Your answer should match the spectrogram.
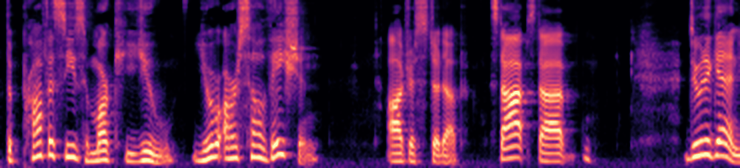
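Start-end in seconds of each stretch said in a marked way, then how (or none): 0.1-3.2 slow intoning, lifting at the end; mildly theatrical priestess delivery; intoned. A narrator's reading. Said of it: "she intoned". 4.9-7.4 louder, rising interruption; emphatic halt to the rehearsal; calling a halt. A narrator's reading. Director cuts off the rehearsal.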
